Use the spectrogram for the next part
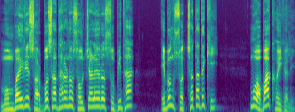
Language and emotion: Odia, surprised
